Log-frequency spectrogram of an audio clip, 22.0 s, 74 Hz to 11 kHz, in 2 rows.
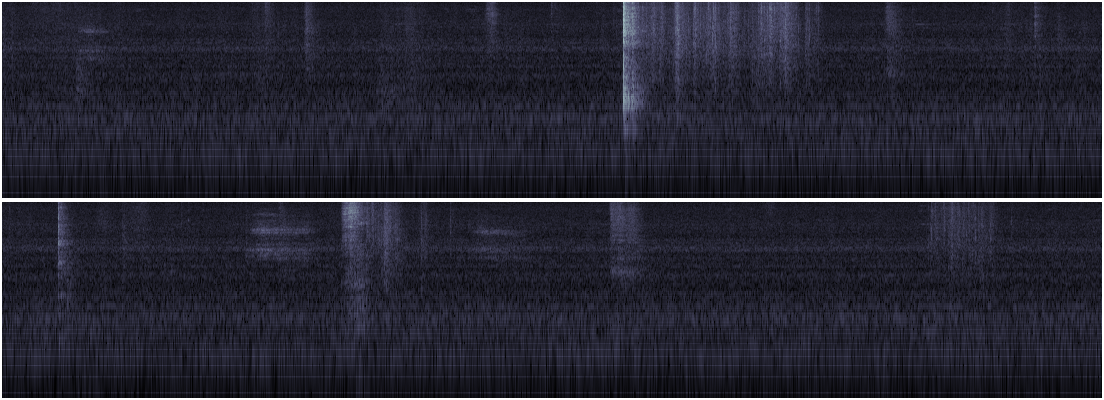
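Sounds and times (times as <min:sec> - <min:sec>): steady low hum: 0:00.0 - 0:22.0
hard item knocked on countertop: 0:06.2 - 0:06.5.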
